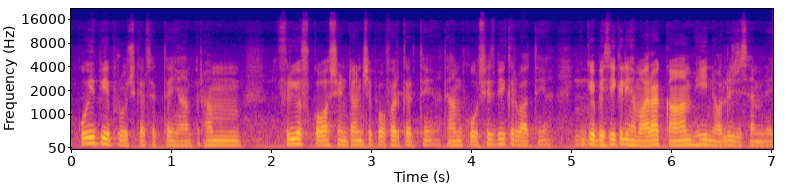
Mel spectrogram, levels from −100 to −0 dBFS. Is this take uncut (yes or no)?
no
